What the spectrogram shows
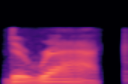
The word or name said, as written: Dirac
